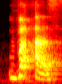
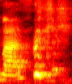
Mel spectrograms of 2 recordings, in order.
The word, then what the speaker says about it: VAS: VAS is called the VA Simulation Program. The P is silent. That's why I'm calling it VAS.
